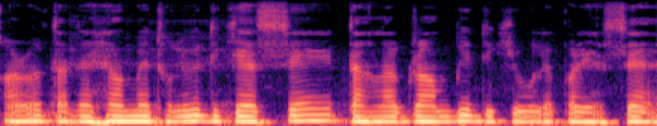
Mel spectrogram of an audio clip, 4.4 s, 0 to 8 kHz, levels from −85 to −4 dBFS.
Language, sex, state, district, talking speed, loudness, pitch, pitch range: Nagamese, male, Nagaland, Kohima, 175 wpm, -14 LUFS, 125 Hz, 120-125 Hz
